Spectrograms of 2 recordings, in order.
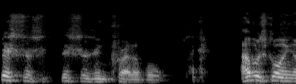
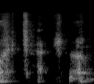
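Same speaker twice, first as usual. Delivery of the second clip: usual speaking voice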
